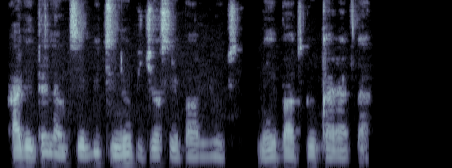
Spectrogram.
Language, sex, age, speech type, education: Nigerian Pidgin, male, 15-29, spontaneous, tertiary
